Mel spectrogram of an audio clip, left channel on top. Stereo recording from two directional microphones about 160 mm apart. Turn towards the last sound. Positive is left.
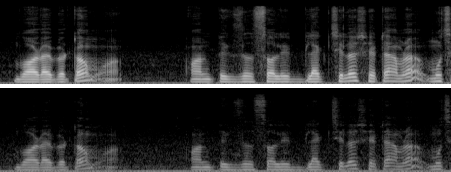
turn(degrees=60)  # may be behind; listen again after turning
